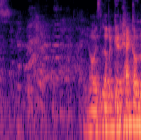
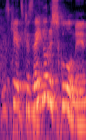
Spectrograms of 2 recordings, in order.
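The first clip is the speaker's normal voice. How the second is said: normal talking voice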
